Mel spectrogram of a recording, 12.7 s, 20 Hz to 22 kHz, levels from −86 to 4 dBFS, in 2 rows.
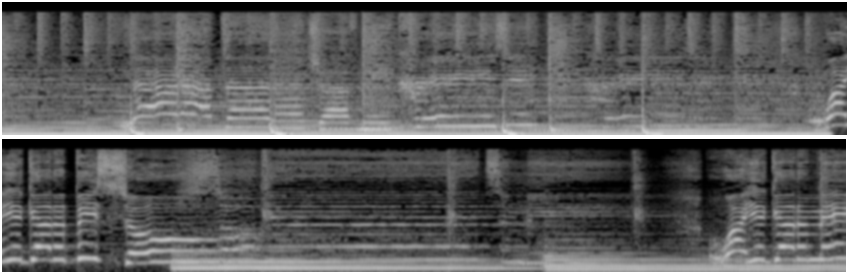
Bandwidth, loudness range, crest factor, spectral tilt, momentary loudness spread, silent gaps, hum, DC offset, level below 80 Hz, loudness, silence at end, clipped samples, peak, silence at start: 16.5 kHz; 5 LU; 14 dB; -4.5 dB/octave; 8 LU; none; none; under 0.1%; -20 dBFS; -18 LUFS; 0 s; under 0.1%; -2 dBFS; 0 s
